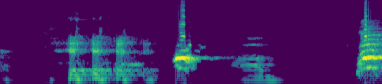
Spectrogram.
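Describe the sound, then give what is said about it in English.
A guard dog barks in two sharp, loud bursts, separated by stretches of a person talking. “And sorry, that's my dog.”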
